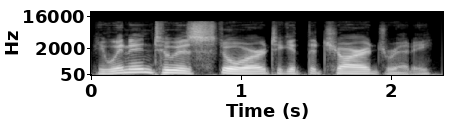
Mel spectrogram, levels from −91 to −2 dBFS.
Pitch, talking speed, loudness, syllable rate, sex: 125 Hz, 255 wpm, -16 LUFS, 6.2 syllables/s, male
